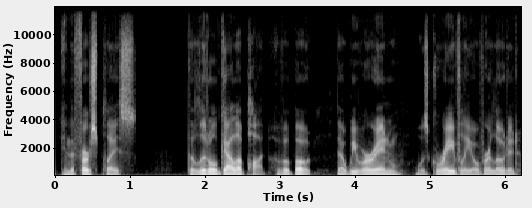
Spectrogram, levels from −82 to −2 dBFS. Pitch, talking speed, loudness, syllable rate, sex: 115 Hz, 165 wpm, -17 LUFS, 5.4 syllables/s, male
